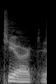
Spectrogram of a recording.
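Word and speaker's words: Theart: and ZP Tiert. Did I say it right? I'm trying to get it right. Is it Tiert? Did I say it right? Tiert. – Tiert, yeah.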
